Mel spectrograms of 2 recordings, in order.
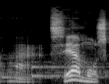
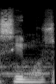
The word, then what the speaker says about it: Seamus: Seamos, qué listo eres. Creo que se pronuncia Simos realmente.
